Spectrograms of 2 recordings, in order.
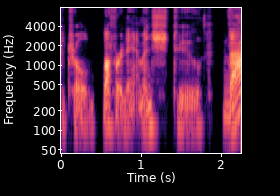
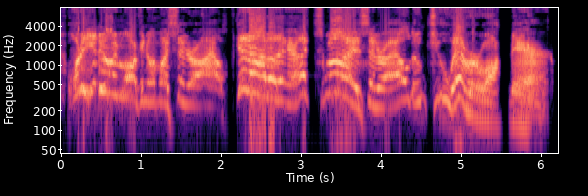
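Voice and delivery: drill instructor screaming. Retold or imitated. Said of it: "the drill instructor screamed".

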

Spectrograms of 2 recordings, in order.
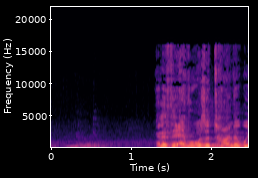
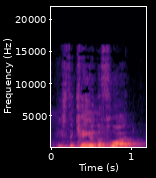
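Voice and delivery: ordinary delivery

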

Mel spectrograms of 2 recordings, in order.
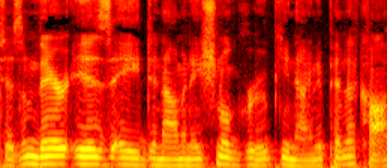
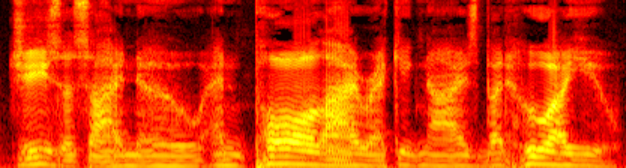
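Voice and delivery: demon voice; 2 semitones lower, slower than usual. Acted. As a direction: answer like a demon sizing up intruders. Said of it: "is that my demon voice".

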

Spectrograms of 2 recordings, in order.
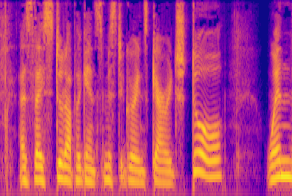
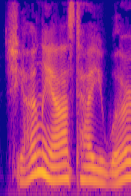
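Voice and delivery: soft, understated remark; quiet observation; 10 dB quieter than usual. A narrator's reading. Boy calmly correcting his nanny, quietly observing. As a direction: drop the voice right down. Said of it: "observed Derek".

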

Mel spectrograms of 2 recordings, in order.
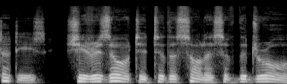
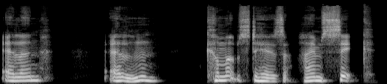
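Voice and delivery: put-on high, pleading girlish voice; a daughter calling her nurse in panic; frightened girl; 8 semitones higher than usual. A narrator's reading. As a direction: beg your nurse in distress. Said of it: "she gasped".

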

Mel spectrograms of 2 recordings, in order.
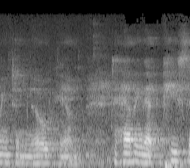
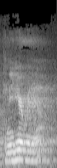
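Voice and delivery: projecting; 3 semitones higher, 7 dB louder, faster than usual. Real, not acted. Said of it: "Use your theatrical voice".

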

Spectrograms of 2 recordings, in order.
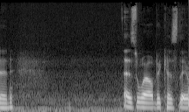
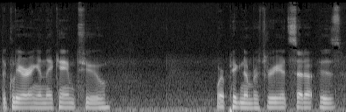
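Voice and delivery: ordinary delivery, nothing marked

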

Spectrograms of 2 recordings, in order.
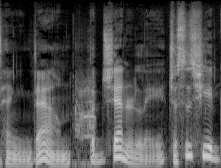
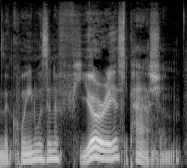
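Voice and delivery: ordinary delivery, nothing marked

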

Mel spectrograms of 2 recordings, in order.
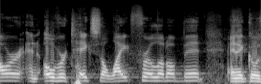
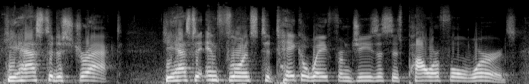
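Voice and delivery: ordinary talk

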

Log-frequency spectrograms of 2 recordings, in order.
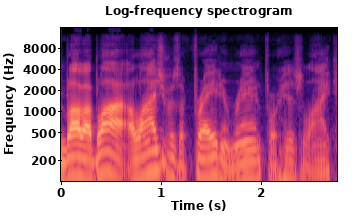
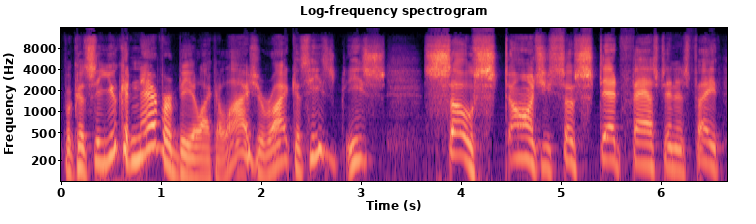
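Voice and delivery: sarcastic, higher-pitched praise; mock admiration; 6 semitones higher than usual. Preacher teasing listeners who idolise Elijah, mock admiring. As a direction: lay on the awe sarcastically. Mocking the idealised view of Elijah.

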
